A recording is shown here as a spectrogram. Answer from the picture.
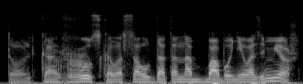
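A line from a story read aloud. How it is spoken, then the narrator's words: Nearly loud bark. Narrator (Russian): чуть не рявкнул он во всю глотку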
